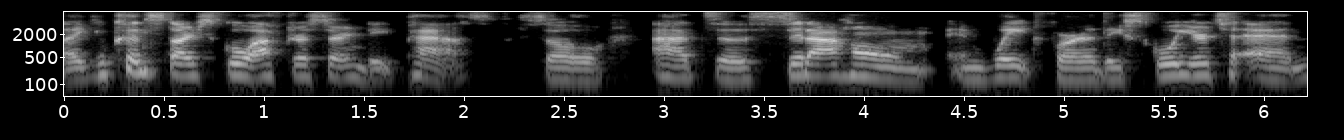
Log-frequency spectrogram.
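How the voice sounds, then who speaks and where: At a moderate pace, a woman with a Haitian accent speaks in a bright, sharp tone at fairly low pitch, with ordinary pitch variation. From Haiti, moved to US at age four. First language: Haitian Creole. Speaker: pro wrestler. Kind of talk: interview.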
